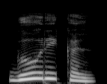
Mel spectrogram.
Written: ಗೋರಿಕಲ್

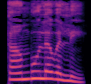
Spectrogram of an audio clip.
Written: ತಾಂಬೂಲವಲ್ಲಿ

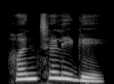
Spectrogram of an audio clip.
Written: ಹಂಚಳಿಗೆ

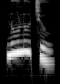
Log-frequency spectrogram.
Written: ನಾಣ್ಚು

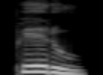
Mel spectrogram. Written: ಪೇರು

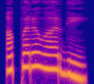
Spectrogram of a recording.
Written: ಅಪ್ರವೃತ್ತಿ

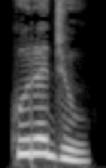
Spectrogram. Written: ಕುರಿಜು

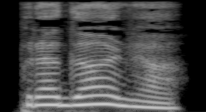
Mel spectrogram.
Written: ಪ್ರಗಾಢ

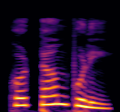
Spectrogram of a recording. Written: ಕೊಟ್ಟಾಂಪುಳಿ

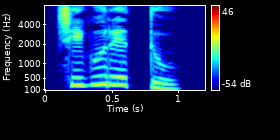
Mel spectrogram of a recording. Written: ಚಿಗುರೆತ್ತು

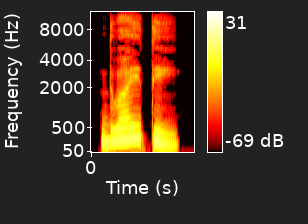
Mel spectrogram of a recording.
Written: ದ್ವೈತಿ

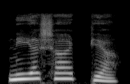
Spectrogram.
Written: ನಿಶ್ಶಾಠ್ಯ

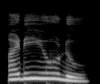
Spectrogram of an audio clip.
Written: ಅಡಿಯೂಡು

